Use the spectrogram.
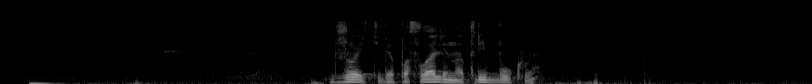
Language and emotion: Russian, neutral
